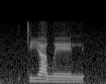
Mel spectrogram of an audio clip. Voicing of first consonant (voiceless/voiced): voiceless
